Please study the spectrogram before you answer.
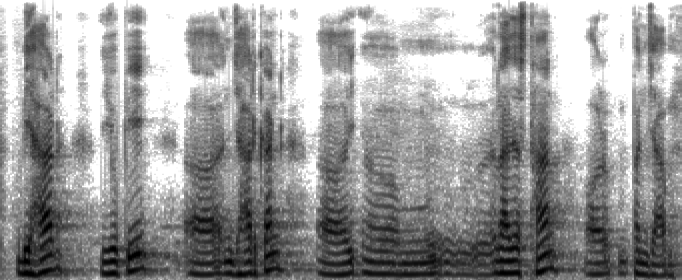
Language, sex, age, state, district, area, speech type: Maithili, male, 18-30, Bihar, Madhubani, rural, spontaneous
